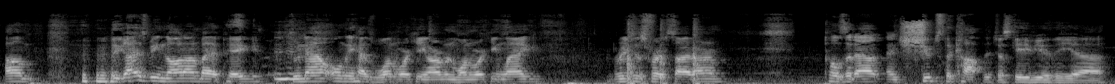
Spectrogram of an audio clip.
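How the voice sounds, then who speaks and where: A man's voice: mid-range voice, normal speed, a bit bright, a little hiss or hum, poor audio. A man running a tabletop game as game master, narrating with lots of restarts and fillers and laughing at his own descriptions.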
